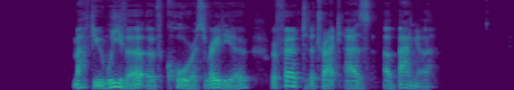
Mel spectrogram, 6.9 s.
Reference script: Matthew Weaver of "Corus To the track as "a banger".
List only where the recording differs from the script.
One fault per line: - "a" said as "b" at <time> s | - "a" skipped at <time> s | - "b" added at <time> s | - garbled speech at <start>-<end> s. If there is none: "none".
- "Radio referred" added at 2.7 s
